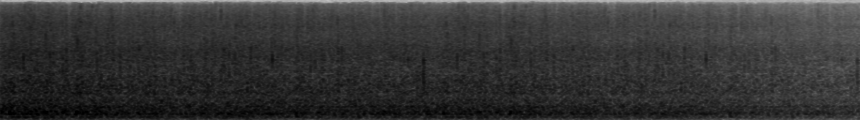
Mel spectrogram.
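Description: Faint rain ambience: an even hiss of rainfall with scattered drop ticks, slowly fading out.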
